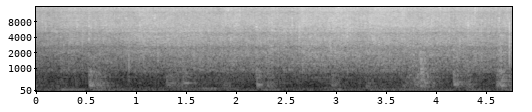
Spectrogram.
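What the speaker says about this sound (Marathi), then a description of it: "कांदा लालसर होईपर्यंत परतायचा" Loud, constant sizzling of onion sautéing in a pan with green chilli, with rhythmic scraping strokes of a spatula stirring every half second or so.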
